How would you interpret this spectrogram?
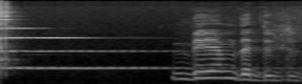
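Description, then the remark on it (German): A filled drinking glass is struck once during a toast, giving a clear, high ringing tone that sustains evenly for about a second before a voice starts talking over its fading ring. “Dein Glas klingt anders als meins.”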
